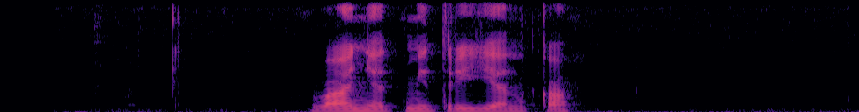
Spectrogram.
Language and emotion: Russian, neutral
